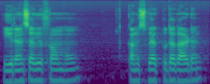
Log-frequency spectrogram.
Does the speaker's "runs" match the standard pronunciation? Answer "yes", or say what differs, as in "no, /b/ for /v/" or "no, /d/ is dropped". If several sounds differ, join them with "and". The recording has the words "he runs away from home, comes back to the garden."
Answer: no, /s/ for /z/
